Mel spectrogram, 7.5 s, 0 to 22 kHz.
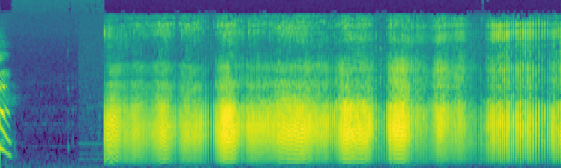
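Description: A long, loud, sustained fart of about 11 seconds, the first of three recordings, with a buzzing, wavering tone that rises and falls, continuing for several seconds after a short quiet start.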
